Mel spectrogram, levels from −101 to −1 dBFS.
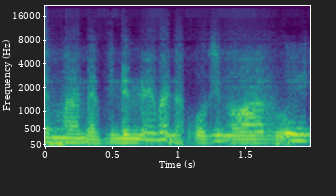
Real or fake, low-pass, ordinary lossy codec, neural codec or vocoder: fake; 19.8 kHz; Opus, 32 kbps; codec, 44.1 kHz, 0.9 kbps, DAC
